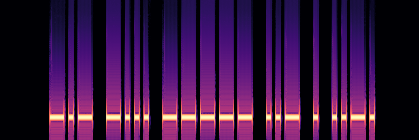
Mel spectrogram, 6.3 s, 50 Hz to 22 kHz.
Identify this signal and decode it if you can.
Morse code, heard as a keyed tone, about 17 wpm, 700 Hz. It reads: KB0UEF
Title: USA Call Signs - 6 Characters - Repeated 2x - 17wpm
